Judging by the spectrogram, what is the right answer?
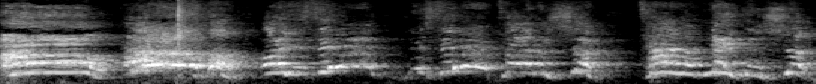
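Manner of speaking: wild, high, loud, whooping celebration.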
